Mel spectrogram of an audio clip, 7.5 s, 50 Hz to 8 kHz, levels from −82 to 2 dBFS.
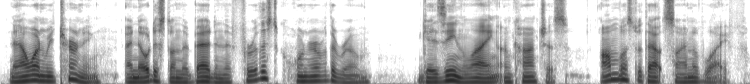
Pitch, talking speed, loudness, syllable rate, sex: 115 Hz, 185 wpm, -20 LUFS, 5.4 syllables/s, male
